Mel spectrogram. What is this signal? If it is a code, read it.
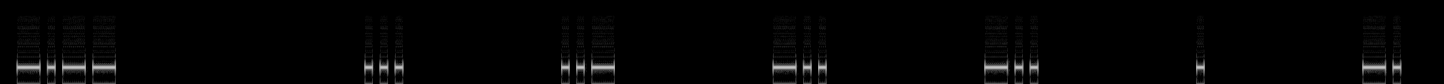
Morse code, heard as a keyed tone, about 16 wpm, spaced as for 5 wpm, 800 Hz. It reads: Y SUDDEN
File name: Technical Subjects / Technical Subjects-mp3s / Reactance @5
